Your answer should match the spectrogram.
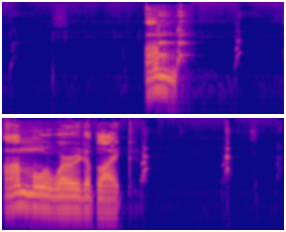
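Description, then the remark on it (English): A dog barks and whines in two loud, drawn-out bursts, the second longer with a wavering pitch, while a person briefly speaks. “Throw that damn dog a bone, God, man.”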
